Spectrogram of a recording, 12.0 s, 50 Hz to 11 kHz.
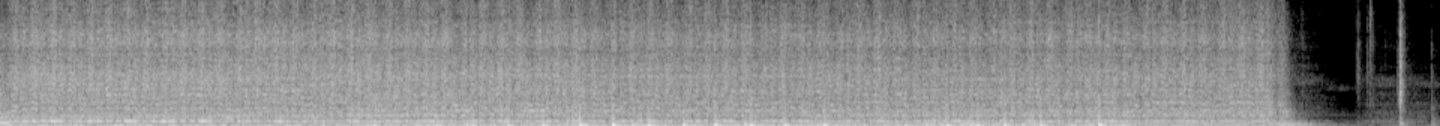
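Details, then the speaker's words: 1971 Ford F-100 after years sitting, hot battery and fuel in the carb: steady, even starter cranking about three pulses per second that never catches. Spins freely but no spark because the ignition coil was wired backwards. "Alright, well, it spins over freely, but no fire with the fuel down the car. So something's going on."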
